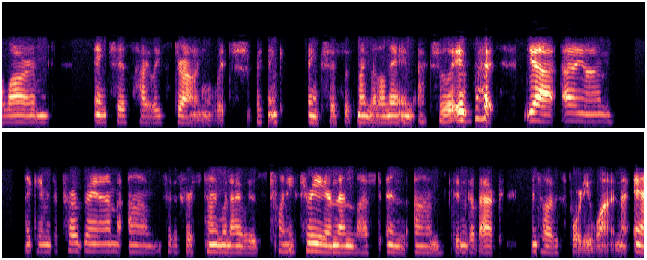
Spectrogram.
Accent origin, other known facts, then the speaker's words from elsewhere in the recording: Connecticut, United States; I'm from Connecticut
